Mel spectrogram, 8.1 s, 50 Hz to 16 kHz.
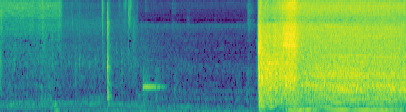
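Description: A short beep about three seconds in, then a car's DOHC 16-valve four-cylinder petrol engine starts suddenly about five seconds in and runs at a steady idle.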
